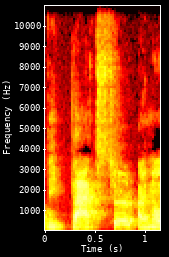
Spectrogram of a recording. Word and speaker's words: BXTR: again it's called the Baxter I know it's spelled b-a-b-x-tr some people think it's the Boxster but it's actually called the Baxter and that is because of the inspiration behind this particular model now something else that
